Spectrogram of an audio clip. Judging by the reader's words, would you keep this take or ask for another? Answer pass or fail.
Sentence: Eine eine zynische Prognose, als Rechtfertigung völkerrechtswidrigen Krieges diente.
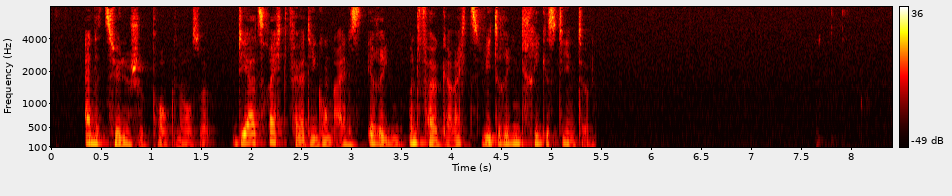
fail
